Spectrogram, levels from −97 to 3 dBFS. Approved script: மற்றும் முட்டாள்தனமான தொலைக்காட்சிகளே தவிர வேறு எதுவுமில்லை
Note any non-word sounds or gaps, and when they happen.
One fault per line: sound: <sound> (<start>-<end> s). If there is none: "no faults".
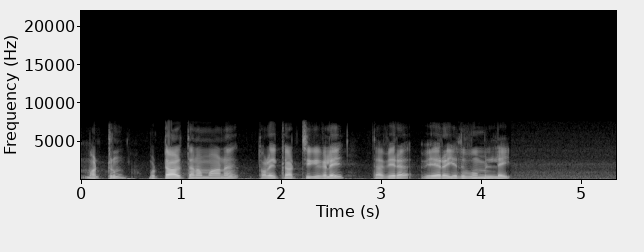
no faults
